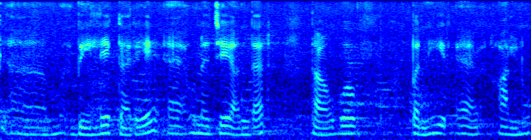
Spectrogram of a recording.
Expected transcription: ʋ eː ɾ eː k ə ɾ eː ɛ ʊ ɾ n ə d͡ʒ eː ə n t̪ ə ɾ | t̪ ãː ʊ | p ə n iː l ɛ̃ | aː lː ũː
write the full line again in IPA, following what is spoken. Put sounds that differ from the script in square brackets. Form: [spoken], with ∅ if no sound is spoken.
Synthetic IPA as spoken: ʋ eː [l] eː k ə ɾ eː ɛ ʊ [∅] n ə d͡ʒ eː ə n [d̪] ə ɾ | t̪ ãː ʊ | p ə n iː [ɾ] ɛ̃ | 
